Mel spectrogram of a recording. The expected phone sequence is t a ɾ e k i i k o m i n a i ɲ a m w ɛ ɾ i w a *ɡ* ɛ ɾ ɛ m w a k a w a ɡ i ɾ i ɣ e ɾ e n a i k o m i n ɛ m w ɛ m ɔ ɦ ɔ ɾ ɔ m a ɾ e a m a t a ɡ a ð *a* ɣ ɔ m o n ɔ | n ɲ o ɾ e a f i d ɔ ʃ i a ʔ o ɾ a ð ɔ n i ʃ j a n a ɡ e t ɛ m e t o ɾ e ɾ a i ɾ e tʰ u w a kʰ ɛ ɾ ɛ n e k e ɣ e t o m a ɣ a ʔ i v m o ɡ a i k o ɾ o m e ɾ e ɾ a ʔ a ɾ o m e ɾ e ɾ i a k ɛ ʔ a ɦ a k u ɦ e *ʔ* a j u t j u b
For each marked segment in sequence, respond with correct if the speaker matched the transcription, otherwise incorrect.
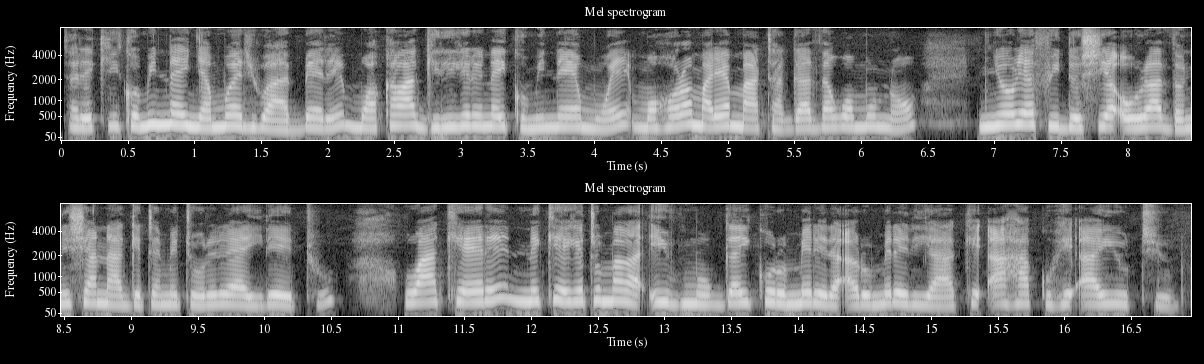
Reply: incorrect: b, correct, correct

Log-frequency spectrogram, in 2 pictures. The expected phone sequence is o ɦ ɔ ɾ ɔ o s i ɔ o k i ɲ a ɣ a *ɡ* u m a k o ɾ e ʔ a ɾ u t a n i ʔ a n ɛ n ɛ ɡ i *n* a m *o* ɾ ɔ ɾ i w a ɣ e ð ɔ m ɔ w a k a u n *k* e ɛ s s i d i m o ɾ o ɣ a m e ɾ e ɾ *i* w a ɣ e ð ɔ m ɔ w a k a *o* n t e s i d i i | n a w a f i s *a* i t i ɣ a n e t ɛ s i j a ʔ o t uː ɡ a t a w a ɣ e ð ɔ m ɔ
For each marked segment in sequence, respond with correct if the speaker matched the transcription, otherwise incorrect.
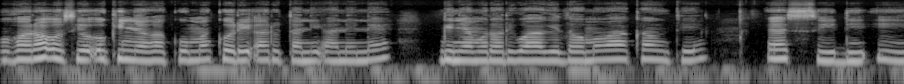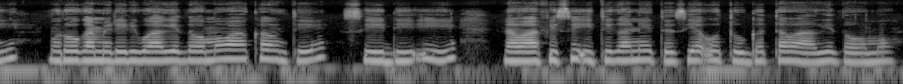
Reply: incorrect: k, incorrect: ɲ, correct, incorrect: t, correct, incorrect: u, incorrect: i

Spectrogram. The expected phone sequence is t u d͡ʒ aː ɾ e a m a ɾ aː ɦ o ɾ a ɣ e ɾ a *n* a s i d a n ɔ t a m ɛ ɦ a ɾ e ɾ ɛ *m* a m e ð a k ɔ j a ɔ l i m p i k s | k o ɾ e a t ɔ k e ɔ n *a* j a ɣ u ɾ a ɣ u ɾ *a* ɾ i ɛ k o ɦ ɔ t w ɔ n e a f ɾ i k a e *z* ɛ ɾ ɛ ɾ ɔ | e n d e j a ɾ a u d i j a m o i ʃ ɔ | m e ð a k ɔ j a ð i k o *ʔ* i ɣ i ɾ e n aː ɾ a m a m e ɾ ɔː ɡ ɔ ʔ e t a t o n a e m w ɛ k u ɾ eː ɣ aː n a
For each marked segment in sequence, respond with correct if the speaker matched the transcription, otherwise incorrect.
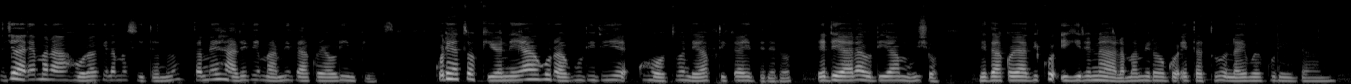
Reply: incorrect: m, correct, incorrect: e, incorrect: i, incorrect: ð, correct

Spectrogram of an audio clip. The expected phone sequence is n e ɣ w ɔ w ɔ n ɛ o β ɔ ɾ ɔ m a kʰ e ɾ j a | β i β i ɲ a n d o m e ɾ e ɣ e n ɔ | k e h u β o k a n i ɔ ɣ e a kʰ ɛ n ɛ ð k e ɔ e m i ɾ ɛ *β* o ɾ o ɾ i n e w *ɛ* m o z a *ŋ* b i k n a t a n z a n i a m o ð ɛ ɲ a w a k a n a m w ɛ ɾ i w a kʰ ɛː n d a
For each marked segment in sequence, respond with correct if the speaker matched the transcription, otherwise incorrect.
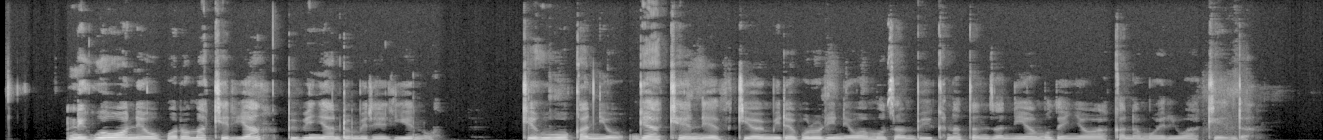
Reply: correct, incorrect: a, incorrect: m

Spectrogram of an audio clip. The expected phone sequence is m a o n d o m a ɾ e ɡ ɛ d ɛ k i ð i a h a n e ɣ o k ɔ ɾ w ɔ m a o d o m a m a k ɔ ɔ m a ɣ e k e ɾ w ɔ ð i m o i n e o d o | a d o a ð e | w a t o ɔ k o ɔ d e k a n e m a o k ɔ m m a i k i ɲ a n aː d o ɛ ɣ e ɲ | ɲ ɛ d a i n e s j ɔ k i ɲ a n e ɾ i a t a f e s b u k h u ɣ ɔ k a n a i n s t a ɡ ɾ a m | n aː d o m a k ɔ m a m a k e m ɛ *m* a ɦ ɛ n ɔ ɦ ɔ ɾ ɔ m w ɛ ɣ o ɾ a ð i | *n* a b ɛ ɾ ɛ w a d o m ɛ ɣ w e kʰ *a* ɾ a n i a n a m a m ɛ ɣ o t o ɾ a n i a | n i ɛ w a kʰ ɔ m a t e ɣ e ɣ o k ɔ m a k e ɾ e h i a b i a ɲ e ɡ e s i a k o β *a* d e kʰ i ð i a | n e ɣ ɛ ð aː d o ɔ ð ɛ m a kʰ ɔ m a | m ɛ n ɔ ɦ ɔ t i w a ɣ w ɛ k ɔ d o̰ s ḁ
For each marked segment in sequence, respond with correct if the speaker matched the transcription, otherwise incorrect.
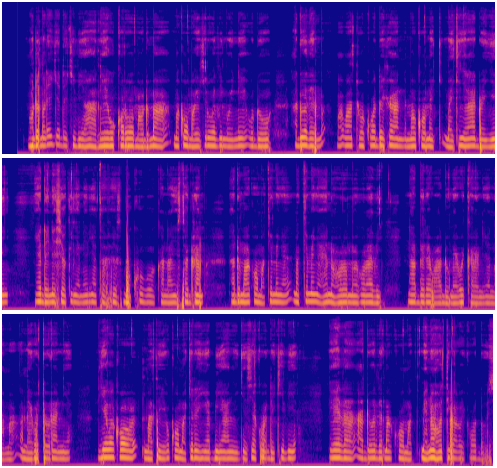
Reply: incorrect: ɲ, correct, correct, correct

